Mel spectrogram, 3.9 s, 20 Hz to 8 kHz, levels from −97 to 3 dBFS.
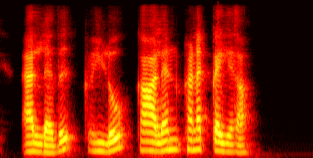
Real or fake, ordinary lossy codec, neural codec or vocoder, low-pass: fake; AAC, 48 kbps; codec, 16 kHz, about 1 kbps, DyCAST, with the encoder's durations; 7.2 kHz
